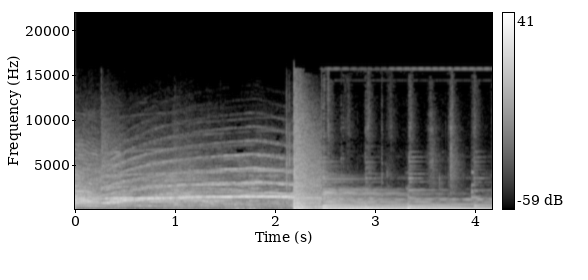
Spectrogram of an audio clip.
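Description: A long, high, siren-like tone dips, then rises slowly and holds for about two seconds. A sharp crack cuts it off just after two seconds in, and acoustic guitar music starts.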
